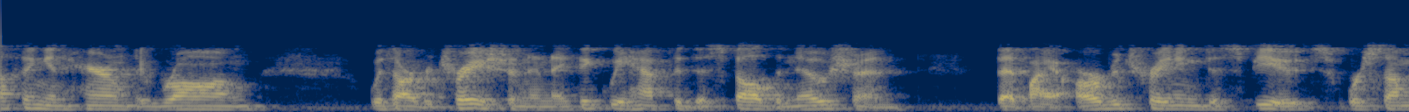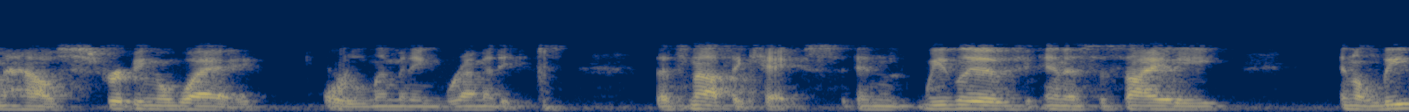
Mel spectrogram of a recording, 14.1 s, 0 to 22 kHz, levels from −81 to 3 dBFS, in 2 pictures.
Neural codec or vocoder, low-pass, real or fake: none; 5.4 kHz; real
